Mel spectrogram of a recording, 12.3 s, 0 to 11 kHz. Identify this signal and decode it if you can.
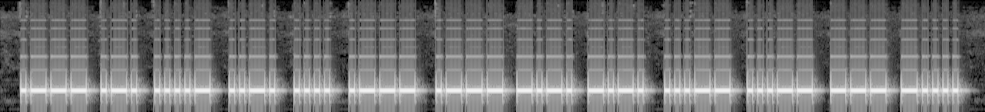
Morse code, heard as a keyed tone, about 19 wpm, 650 Hz. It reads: JR4FHJ JCC 33O6
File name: jh8cbh / 2021cw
